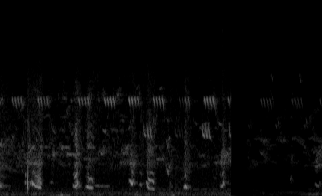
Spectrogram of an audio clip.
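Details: Grey francolin calling in the jungle: a fast run of loud, harsh, strongly harmonic notes, several rising and falling, packed closely over two seconds before cutting off abruptly, followed by faint background sound.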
